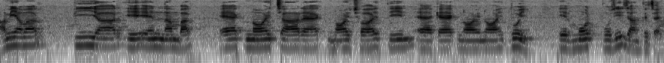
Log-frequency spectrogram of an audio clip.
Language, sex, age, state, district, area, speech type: Bengali, male, 45-60, West Bengal, Purba Bardhaman, urban, read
